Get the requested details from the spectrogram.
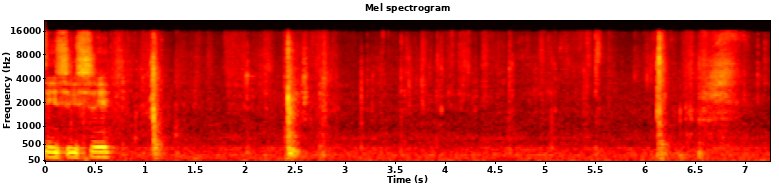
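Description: Trading cards snap and shuffle in hands.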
